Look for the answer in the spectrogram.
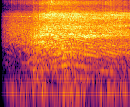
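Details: Hyundai Elantra petrol engine running: thin, buzzy metallic rattle on top from the timing chain.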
